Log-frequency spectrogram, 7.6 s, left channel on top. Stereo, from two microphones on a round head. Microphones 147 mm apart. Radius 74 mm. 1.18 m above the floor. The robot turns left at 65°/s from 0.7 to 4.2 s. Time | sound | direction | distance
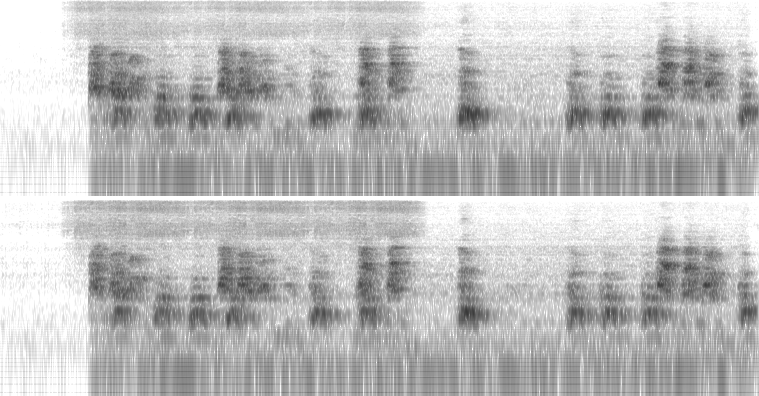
0.9 | a dog barking | 60° left (ahead or behind) | 2 m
